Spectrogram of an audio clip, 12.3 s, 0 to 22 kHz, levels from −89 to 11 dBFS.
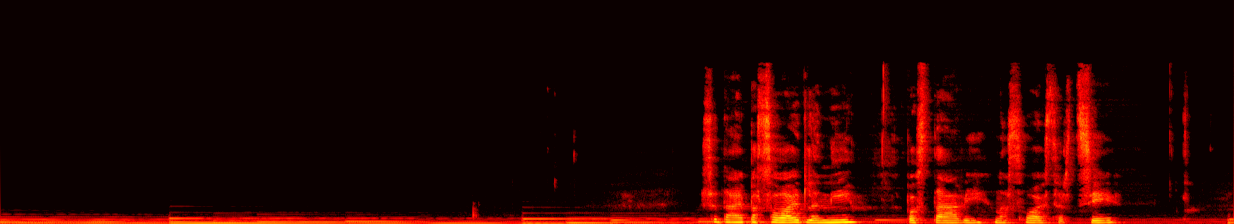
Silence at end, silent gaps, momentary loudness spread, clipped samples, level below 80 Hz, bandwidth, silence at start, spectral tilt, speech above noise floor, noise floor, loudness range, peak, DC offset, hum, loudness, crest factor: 0 s; none; 22 LU; under 0.1%; -66 dBFS; 16 kHz; 0 s; -5 dB/octave; 33 dB; -58 dBFS; 16 LU; -10 dBFS; under 0.1%; none; -27 LUFS; 20 dB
